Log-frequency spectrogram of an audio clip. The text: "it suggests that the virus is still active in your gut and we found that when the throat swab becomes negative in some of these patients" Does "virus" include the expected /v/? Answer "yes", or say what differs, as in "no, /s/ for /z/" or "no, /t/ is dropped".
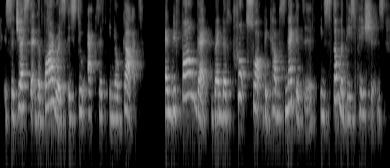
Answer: yes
